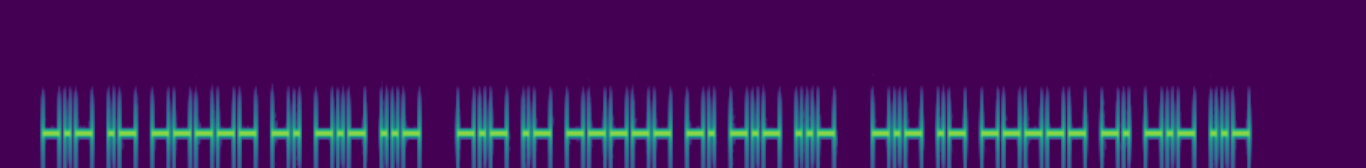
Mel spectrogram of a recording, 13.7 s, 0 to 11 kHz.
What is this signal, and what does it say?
Morse code, heard as a keyed tone, about 22 wpm, 700 Hz. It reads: KA0NKU KA0NKU KA0NKU
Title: USA Call Signs Repeated 3x 22wpm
